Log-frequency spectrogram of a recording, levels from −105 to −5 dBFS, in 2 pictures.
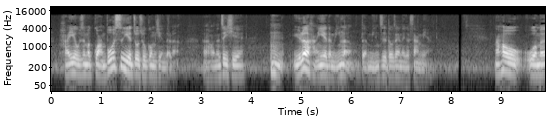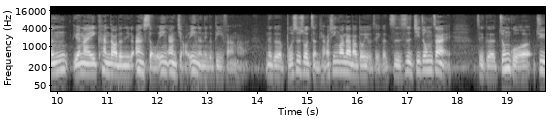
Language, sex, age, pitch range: Chinese, male, 20-39, 110-150 Hz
